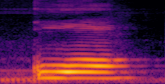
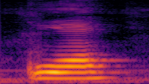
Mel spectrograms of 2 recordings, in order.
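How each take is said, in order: No difference in how they are said.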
